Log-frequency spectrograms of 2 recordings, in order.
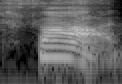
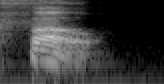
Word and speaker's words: pho: And I found out the other day that it's pronounced pho, not pho.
